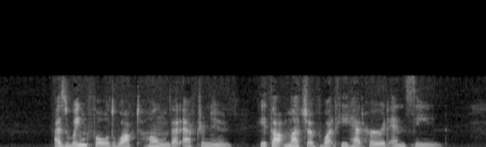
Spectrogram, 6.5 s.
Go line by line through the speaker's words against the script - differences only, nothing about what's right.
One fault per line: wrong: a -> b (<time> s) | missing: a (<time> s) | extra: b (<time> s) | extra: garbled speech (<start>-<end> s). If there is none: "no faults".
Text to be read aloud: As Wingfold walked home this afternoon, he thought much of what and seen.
wrong: this -> that (2.3 s)
extra: he had heard (4.5 s)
